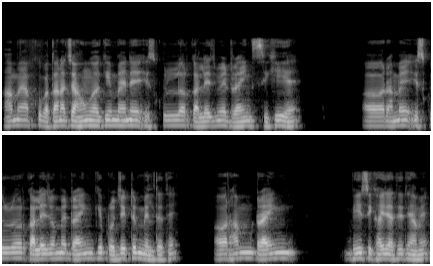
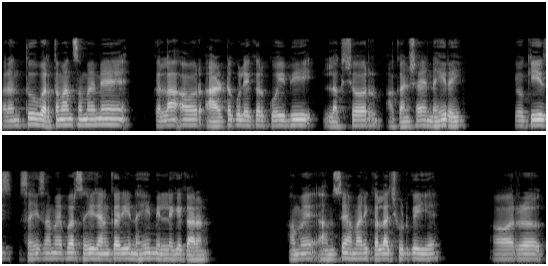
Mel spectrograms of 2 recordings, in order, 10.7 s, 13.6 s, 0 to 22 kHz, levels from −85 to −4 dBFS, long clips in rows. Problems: none marked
